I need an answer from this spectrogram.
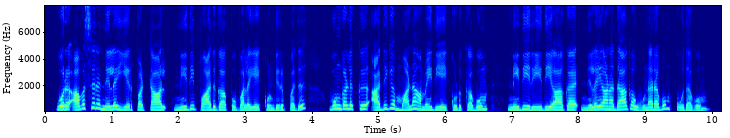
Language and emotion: Tamil, neutral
